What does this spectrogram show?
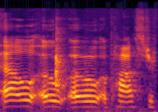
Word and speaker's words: leeward: Yeah, LOO'.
